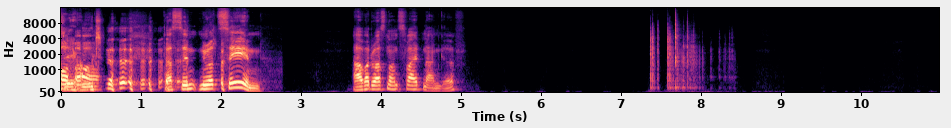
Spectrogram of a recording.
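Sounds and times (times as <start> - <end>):
laughter: 0.0 - 2.4
speech: 0.0 - 2.6, 3.6 - 5.1
dice rolling on a hard table during a tabletop role-playing game: 7.3 - 8.6.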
